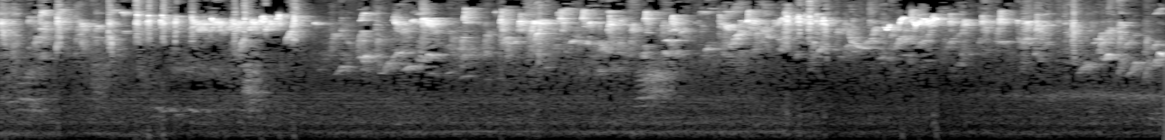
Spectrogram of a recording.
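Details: Chirping birdsong meant to set caged birds singing at dawn: busy, high-pitched tweets and short trilled bursts overlap continuously, in steady waves of loud phrases with brief lulls between them.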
